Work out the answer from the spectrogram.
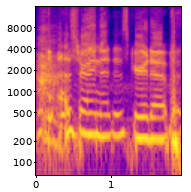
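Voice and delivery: talking through giggles; laughing at own slip. Real, not acted. Giggling after blooper.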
